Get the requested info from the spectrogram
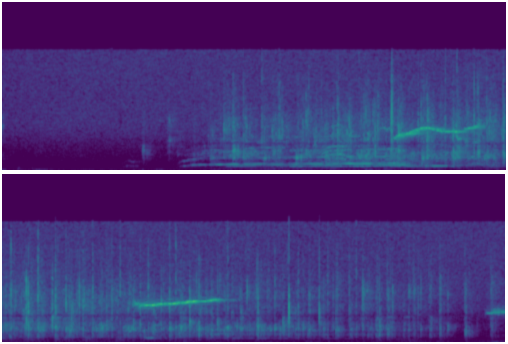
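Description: Audience applauding, with a few voices cheering over it. The applause builds about two seconds in and dies down near the end.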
